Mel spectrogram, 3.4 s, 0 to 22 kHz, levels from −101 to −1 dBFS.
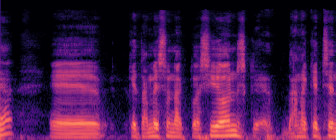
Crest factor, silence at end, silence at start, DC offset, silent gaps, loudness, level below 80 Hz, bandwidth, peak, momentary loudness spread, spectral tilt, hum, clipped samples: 18 dB; 0 s; 0 s; under 0.1%; none; -32 LUFS; -54 dBFS; 16 kHz; -12 dBFS; 12 LU; -5.5 dB/octave; none; under 0.1%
